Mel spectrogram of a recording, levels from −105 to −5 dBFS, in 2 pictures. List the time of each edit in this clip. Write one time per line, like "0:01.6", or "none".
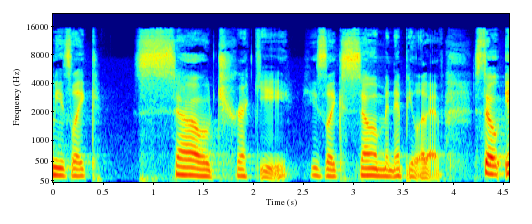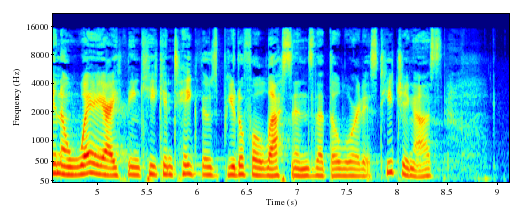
none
